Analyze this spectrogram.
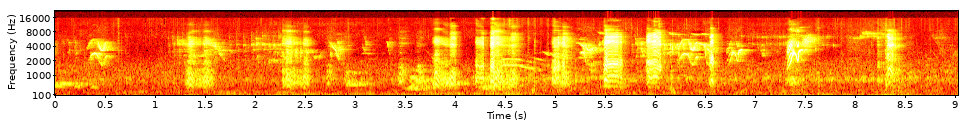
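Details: Arrow-marked babblers in a suburban garden in Pretoria, South Africa, chatter in harsh, rasping bursts, several birds overlapping in an uneven run of loud squawks about every half second.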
